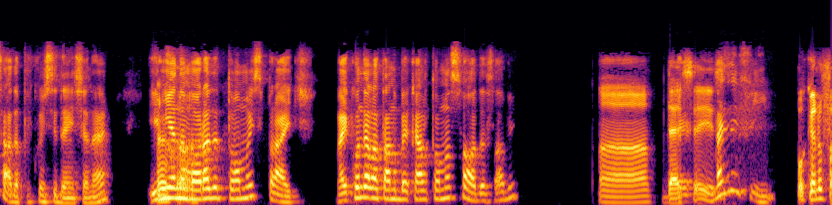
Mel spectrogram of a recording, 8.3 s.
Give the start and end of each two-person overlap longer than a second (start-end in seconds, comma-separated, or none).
none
